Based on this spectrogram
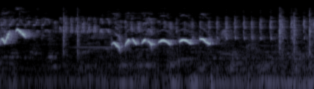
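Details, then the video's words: White-rumped shama of the Medan type singing: an opening rising whistled flourish, then a run of rich looping whistles wavering up and down, ending in sharp high clicks and chips. "Kicauan Murai Medan mantap.."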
